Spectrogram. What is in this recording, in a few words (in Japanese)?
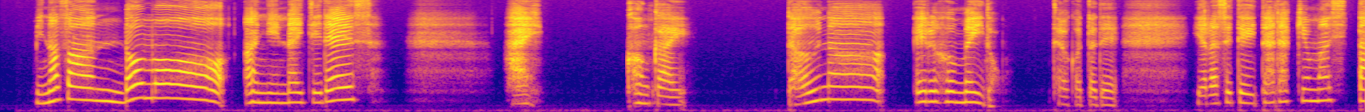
フリートーク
